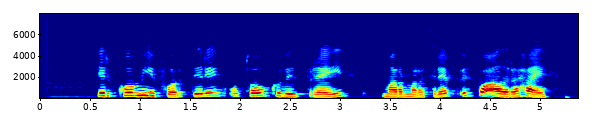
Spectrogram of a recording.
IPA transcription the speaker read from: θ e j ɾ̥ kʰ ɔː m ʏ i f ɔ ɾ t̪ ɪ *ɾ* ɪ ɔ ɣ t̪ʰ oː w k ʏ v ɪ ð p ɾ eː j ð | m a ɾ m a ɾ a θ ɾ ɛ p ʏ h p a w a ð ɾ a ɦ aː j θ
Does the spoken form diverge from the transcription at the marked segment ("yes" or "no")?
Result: no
